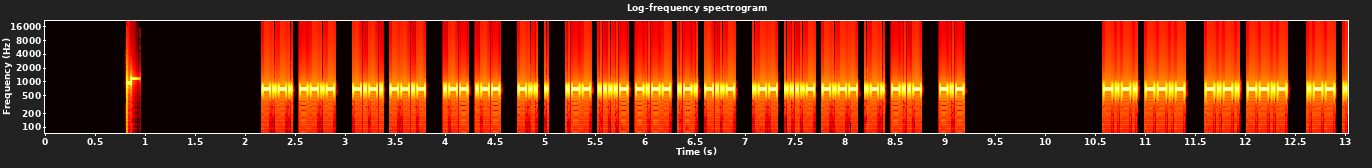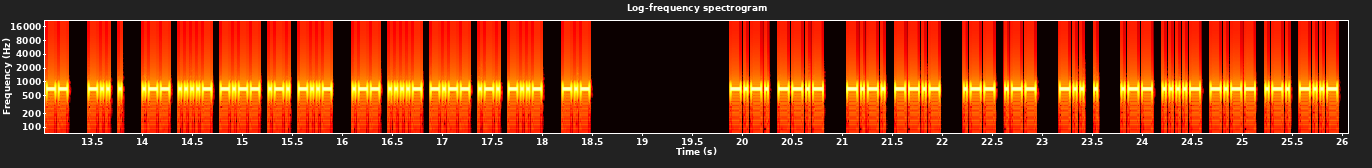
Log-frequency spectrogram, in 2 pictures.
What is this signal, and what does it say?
Morse code, heard as a keyed tone, about 40 wpm, 700 Hz. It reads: CQ CQ WW DE W4YRX W4YRX K CQ CQ WW DE W4YRX W4YRX K CQ CQ WW DE W4YRX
